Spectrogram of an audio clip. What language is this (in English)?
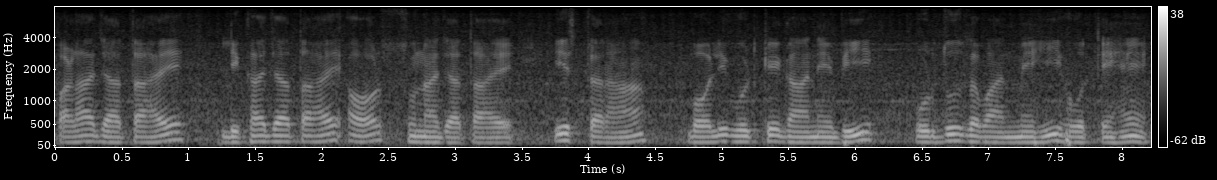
Urdu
